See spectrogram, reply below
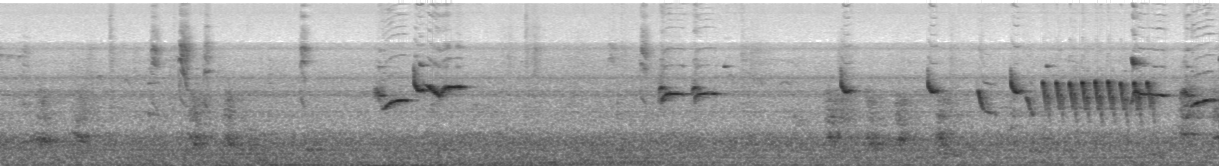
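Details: Song of the Black-striped sparrow, called Tumba Yegua or tico tico, on a morning recording: scattered bright slurred whistles, then a fast even trill of about a dozen sharp repeated notes near the end.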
